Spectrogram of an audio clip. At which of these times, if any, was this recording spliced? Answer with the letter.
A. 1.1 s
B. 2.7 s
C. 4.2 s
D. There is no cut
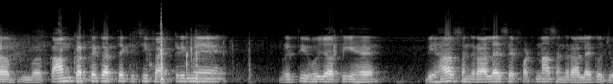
C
